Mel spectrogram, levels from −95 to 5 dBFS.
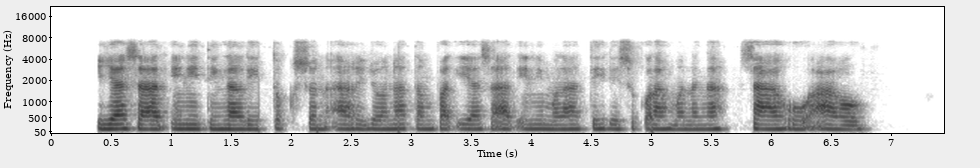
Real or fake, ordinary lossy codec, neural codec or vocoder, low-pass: real; Opus, 24 kbps; none; 7.2 kHz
